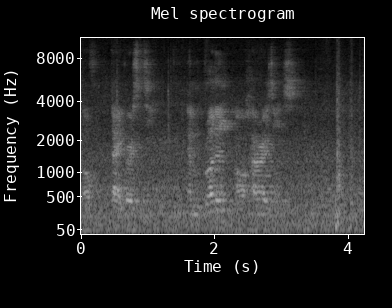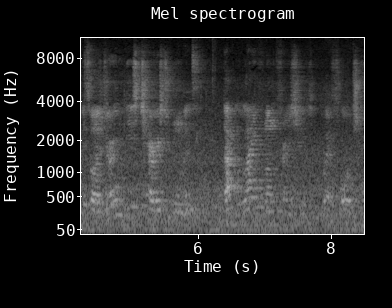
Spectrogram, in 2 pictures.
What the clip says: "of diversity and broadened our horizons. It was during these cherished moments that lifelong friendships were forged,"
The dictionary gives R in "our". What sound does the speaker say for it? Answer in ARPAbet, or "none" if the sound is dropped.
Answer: R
